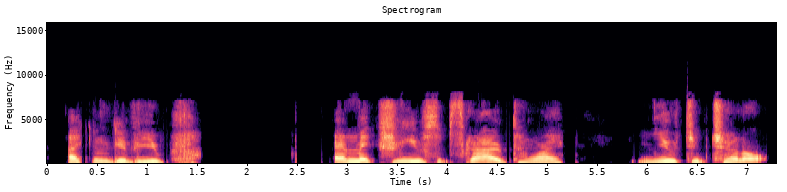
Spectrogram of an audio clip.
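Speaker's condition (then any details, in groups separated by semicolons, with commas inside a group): Cerebral palsy; wheelchair user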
